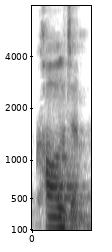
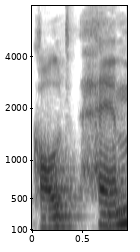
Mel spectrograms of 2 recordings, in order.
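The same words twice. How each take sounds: First: "called him" as "call-dim"; one joined called him, no H; dropped H. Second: "called him" with a full H; called and him as two words; unlinked form. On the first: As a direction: link called straight into him. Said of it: "we drop the H". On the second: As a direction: pronounce the H of him. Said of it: "We don't say". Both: Shown as a demonstration.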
